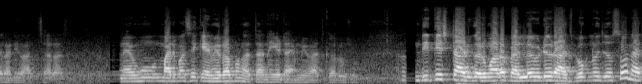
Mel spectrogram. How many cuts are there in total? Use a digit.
2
